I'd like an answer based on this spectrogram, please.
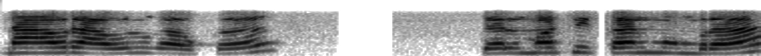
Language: Marathi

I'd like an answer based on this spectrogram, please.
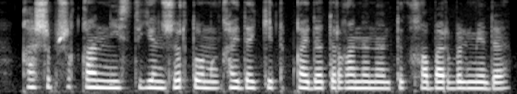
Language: Kazakh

